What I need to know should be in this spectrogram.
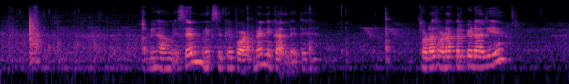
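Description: Tomatoes sizzle softly in a hot pan.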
